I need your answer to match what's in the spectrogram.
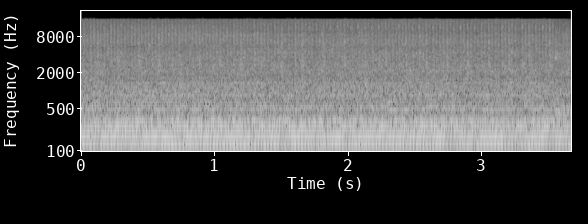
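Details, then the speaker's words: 1975 Triumph TR6 PI straight six with Lucas mechanical fuel injection, warm, before mixture adjustment: smooth, even low burble at steady idle with no misses or knocks; normal idle. "now you can see when these are set up properly what a sweet engine this is um it's got a lovely Pur to it and the exhaust note is just"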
